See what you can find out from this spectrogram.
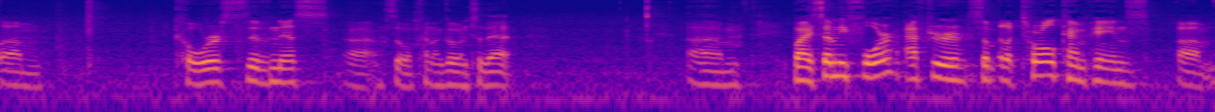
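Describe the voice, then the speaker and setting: A man in his thirties giving an academic lecture from notes, halting at times and correcting himself as he goes. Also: on the high side, a little mellow. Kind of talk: academic talk read from notes with spoken asides. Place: small classroom or meeting room, indoors.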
